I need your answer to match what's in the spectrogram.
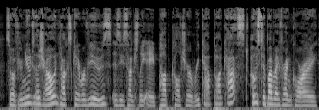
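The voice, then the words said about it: Hoarse, fading voice. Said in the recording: “I'm slowly but surely losing my voice”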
